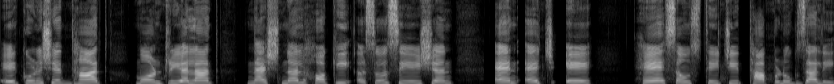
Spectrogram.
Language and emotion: Goan Konkani, neutral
